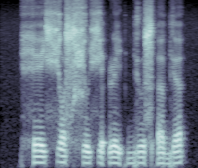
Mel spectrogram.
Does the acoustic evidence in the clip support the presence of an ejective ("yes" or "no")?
no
